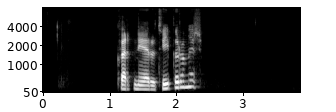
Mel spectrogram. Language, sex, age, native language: Icelandic, male, 40-49, Icelandic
